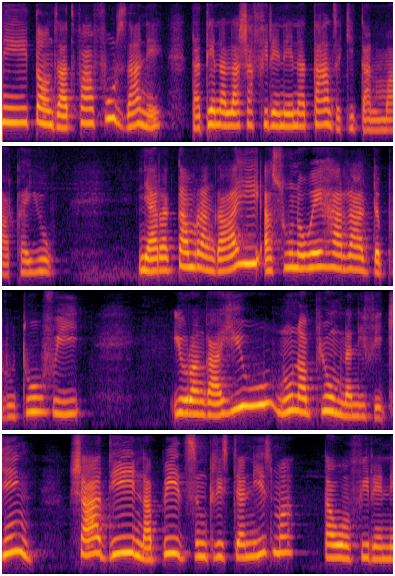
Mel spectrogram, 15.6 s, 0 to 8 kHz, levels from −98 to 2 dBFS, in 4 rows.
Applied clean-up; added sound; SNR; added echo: none; none; none; none.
